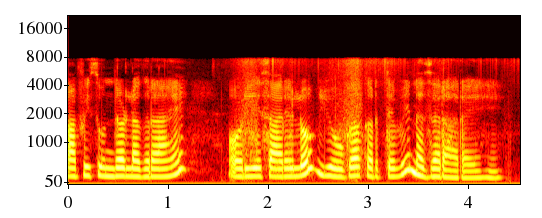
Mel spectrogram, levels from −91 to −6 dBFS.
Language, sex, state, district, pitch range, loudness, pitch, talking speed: Hindi, female, Odisha, Sambalpur, 185-205 Hz, -17 LUFS, 190 Hz, 210 wpm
